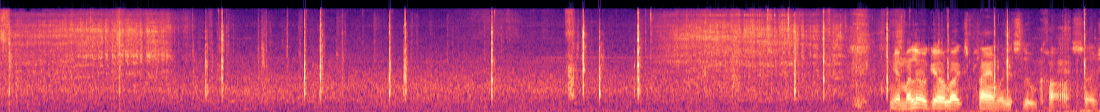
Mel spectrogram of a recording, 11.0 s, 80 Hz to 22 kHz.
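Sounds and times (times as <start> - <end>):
toy car clacking on ground: 0.0 - 4.2, 5.7 - 11.0.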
